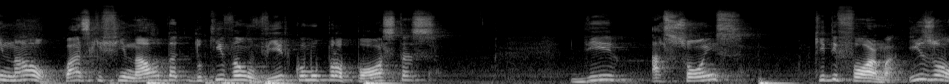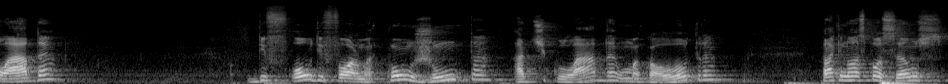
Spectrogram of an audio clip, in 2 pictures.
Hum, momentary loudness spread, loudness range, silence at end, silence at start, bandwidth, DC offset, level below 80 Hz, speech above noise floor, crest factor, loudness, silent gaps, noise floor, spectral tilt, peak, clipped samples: none; 11 LU; 6 LU; 0 s; 0 s; 15 kHz; under 0.1%; -30 dBFS; 33 dB; 20 dB; -21 LUFS; none; -53 dBFS; -6 dB/octave; -2 dBFS; under 0.1%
